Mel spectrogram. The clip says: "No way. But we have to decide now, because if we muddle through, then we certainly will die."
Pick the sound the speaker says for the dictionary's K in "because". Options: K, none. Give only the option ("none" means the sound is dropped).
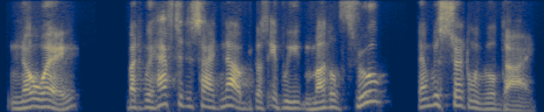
K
